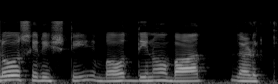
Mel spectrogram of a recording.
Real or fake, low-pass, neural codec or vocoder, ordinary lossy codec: real; none; none; none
